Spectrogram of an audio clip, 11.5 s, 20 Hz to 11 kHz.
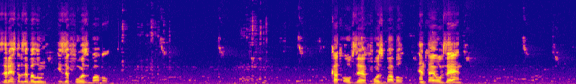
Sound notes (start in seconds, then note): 3.8 birds chirping; 11.3 birds chirping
